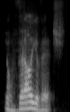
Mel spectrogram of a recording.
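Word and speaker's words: Joveljić: Early Saturday games, I've got Yovel. Noveljevic, that's how you say it.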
